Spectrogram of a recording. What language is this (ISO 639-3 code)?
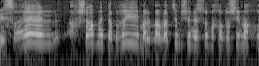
heb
